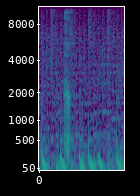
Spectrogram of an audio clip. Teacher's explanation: La K suena k, es oclusiva, velar, sorda.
